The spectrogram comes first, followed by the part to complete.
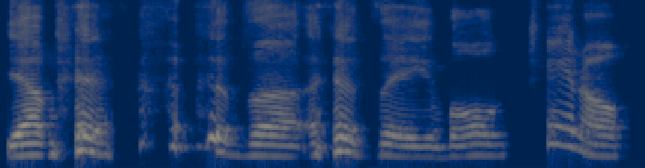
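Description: Low, slow-talking woman co-host. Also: big pitch swings. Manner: short agreeing replies, laid-back. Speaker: podcast co-host. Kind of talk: casual chat.

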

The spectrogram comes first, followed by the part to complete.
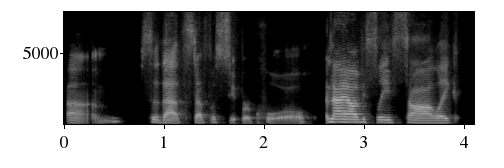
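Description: A woman's voice: on the low side, a little slow. A young adult woman from the United States co-hosting a podcast, chatting casually with lots of "like" and "um". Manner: relaxed, fills with "like" and "um". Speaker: podcast co-host. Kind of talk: casual chat.

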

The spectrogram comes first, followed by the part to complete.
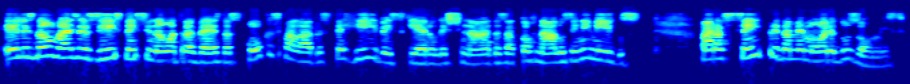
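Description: A woman's voice: on the high side, normal speed, fairly bright tone, dry recording. A woman with a Brazilian Portuguese accent giving an explanatory academic talk online, often posing rhetorical questions and checking in with short tags. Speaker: academic panelist giving a presentation. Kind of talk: academic online lecture with slides, semi-improvised. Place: online live stream. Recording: slightly dull lo-fi online call audio.

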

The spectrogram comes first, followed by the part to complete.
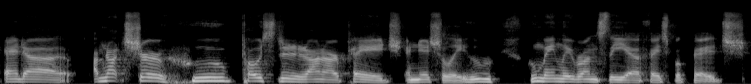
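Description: Guy hosting a laid-back music interview, mid-pitched voice, stumbles and repeats words a bit. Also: unhurried, clear, resonant tone. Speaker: host.

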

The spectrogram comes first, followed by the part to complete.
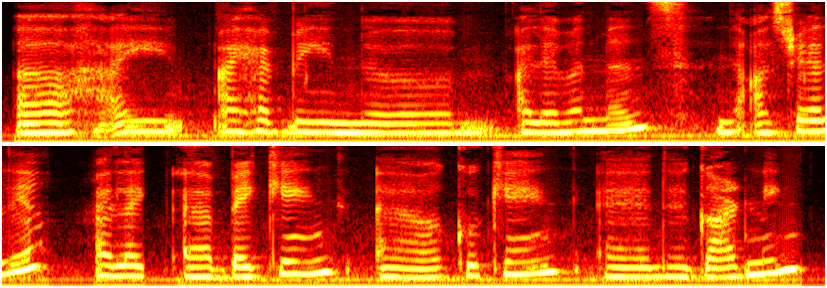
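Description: A woman speaks very slowly and pauses often on fillers. Her voice is mid-pitched over a faint background noise. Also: a little mellow. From Pakistan. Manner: hesitant, many fillers. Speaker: adult English learner. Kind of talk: personal introduction.

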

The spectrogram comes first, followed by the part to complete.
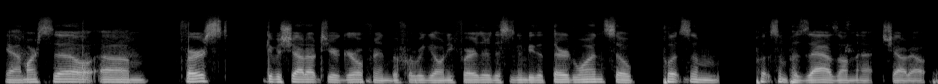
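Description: A man's voice: on the low side, steady tone, normal speed, mellow, no room sound. A man hosting a podcast, introducing a guest with playful, hyped-up banter. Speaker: podcast host. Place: Redding, California.

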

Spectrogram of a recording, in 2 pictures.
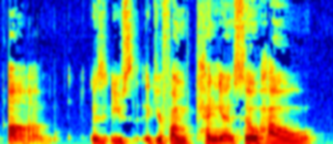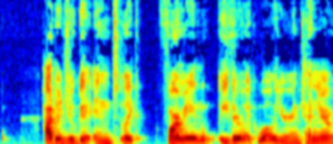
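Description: Medium-pitched woman hosting a podcast. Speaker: podcast host. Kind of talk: casual conversational interviewing.

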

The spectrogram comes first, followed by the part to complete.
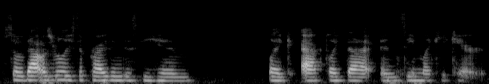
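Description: A woman's voice: fairly low pitch, flat delivery, moderate pace, slightly rough, highs cut off. A teenage girl chatting casually as a podcast guest, peppering her talk with "like". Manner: uses "like" constantly. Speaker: student actor, podcast guest. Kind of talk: casual chat.

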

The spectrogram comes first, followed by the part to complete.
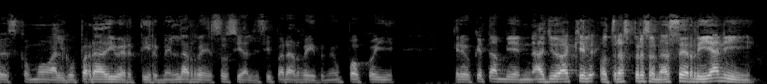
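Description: A man's voice: medium pitch, no echo. A man in his thirties, a Bible teacher, telling stories as a guest in a casual interview, often chuckling as he talks. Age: 30s. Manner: relaxed storytelling, chuckles mid-sentence.

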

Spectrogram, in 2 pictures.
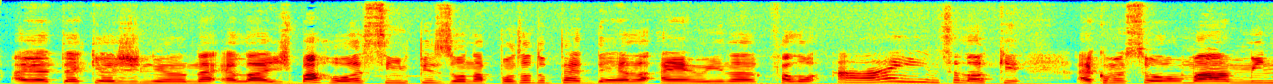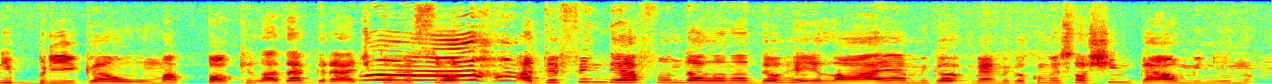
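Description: A young woman co-hosts a relaxed chat show and races through her anecdotes. Her voice sits slightly high and the words come fast and loose, full of casual slang. She keeps the story moving with little pause. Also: a little hiss or hum. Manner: rapid, slangy, story-driven. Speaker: podcast co-host.

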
